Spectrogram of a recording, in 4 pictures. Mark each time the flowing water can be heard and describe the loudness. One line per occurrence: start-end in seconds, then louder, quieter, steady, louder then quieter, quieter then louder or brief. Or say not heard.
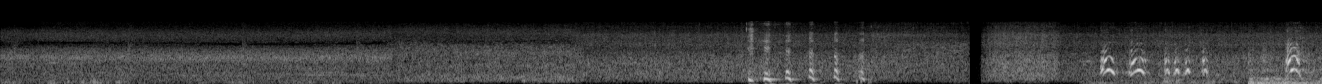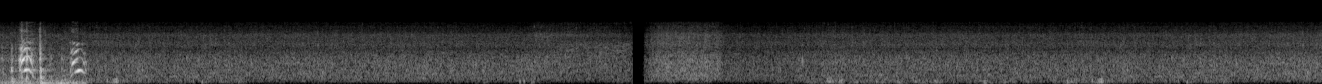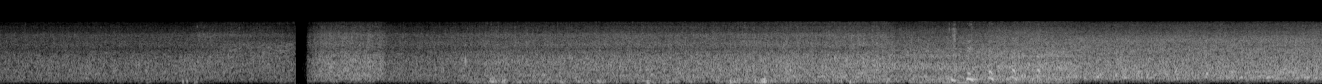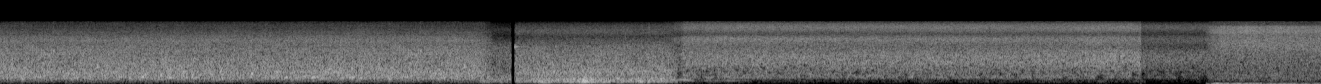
0.0-52.8 louder.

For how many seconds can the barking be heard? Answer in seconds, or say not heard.
3 s.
